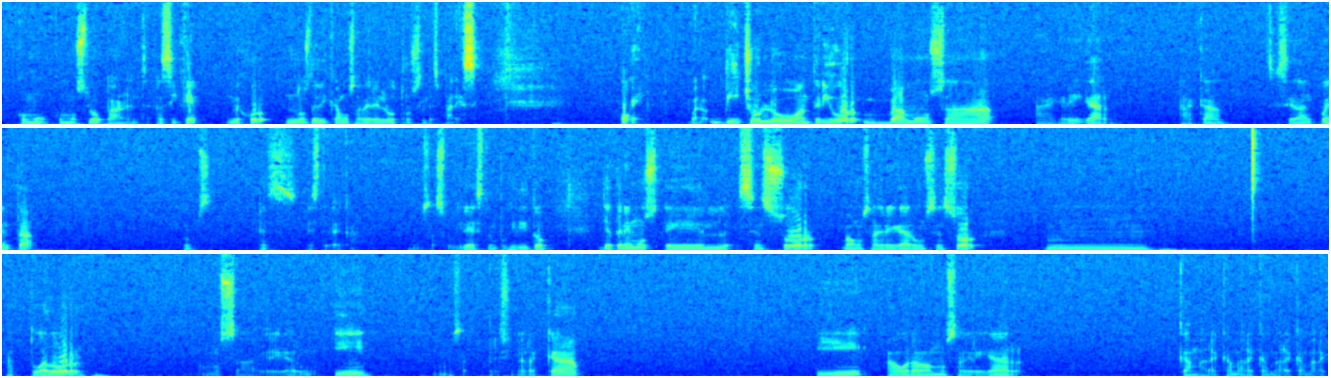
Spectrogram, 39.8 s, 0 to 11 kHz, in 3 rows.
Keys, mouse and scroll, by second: 9.1 right click, 9.7 right click, 11.4-12.7 drag, 14.1 click, 17.2-18.9 drag, 21.7 click, 26.8 click, 28.3 click, 29.0 click, 30.8 click, 33.7 click, 34.3 click, 35.3-36.1 drag, 36.5 click.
